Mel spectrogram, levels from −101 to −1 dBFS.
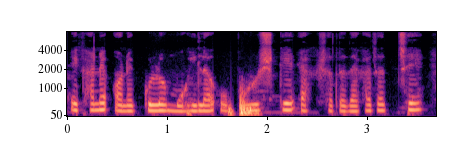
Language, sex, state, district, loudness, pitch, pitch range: Bengali, male, West Bengal, Alipurduar, -23 LUFS, 210 Hz, 195-225 Hz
